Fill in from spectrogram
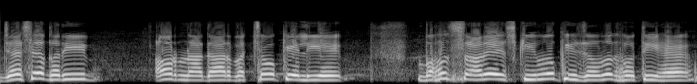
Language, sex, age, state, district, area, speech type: Urdu, male, 18-30, Delhi, Central Delhi, urban, spontaneous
